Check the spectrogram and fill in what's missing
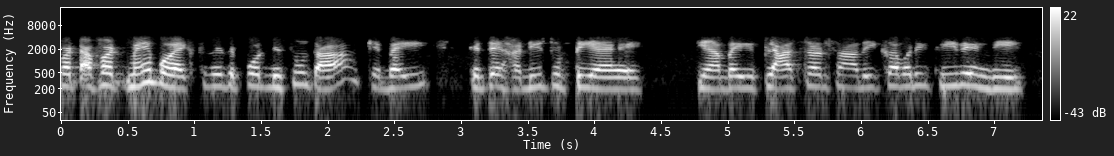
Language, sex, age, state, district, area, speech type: Sindhi, female, 45-60, Maharashtra, Mumbai Suburban, urban, conversation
